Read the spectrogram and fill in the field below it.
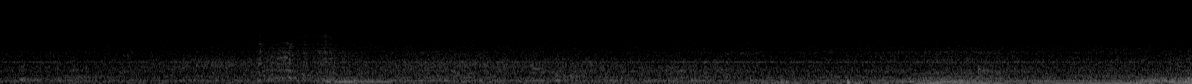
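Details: Low idling car and roadway noise with brief distant voices, rising slightly toward the end, and no animal calls.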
